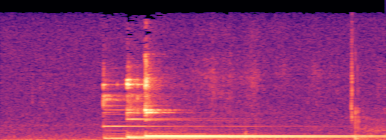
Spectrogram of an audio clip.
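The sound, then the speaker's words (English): A bright electronic chime signalling a page turn during a reading of the book Hen sounds once at half a second: a quick two-note ding-dong whose clear tones ring on and slowly fade, with a soft tap near the end and no talking. “When you hear this sound, please turn the page.”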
